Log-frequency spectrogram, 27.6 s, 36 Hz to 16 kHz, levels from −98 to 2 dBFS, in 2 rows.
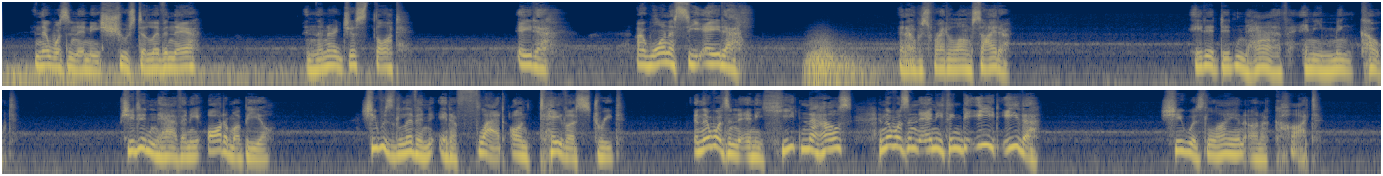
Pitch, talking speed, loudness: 145 Hz, 145 wpm, -24 LUFS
